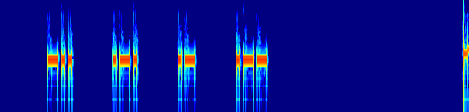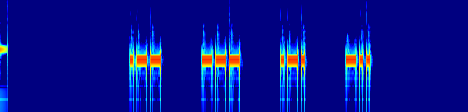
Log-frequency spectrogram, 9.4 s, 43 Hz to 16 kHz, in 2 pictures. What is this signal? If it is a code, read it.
Morse code, heard as a keyed tone, about 36 wpm, spaced as for 16 wpm, 690 Hz. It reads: DRAW WORD
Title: 4x Character Spacing - Top 500 Words - 35wpm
